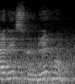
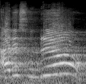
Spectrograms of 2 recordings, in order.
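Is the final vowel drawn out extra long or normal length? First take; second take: normal; extra long. First: The final vowel is held at ordinary length. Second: The final vowel is stretched out very long. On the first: "वहां आपका दीर्घ हुआ" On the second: "वहां हमने सुन रहे हो ओ ज्यादा मात्राओं का प्रयोग किया"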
